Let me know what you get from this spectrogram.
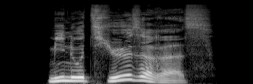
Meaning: strong/mixed nominative/accusative neuter singular comparative degree of minutiös
- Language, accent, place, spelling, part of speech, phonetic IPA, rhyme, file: German, Germany, Berlin, minutiöseres, adjective, [minuˈt͡si̯øːzəʁəs], -øːzəʁəs, De-minutiöseres.ogg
